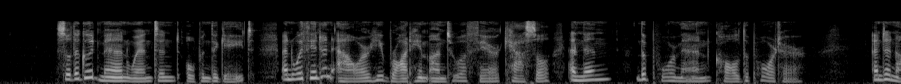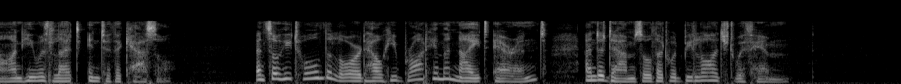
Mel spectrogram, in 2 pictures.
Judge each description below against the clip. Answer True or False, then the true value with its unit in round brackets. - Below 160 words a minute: False (195 wpm)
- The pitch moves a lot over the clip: True (6.6 semitones)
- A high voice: False (160 Hz)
